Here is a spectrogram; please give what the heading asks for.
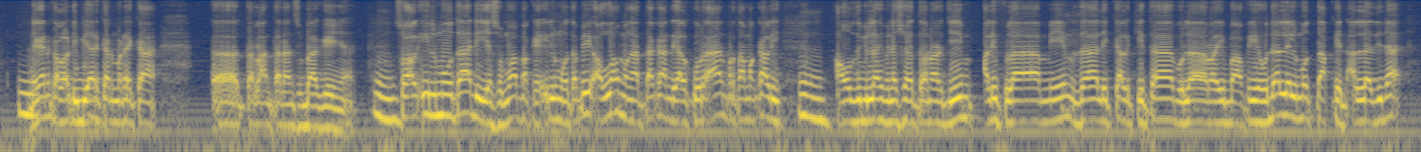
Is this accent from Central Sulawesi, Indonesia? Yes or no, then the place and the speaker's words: yes; Donggala, Central Sulawesi, Indonesia; born there; saya orang yang lahir di Donggala di Sulawesi sana ya, kebetulan Allah berikan apa rezeki kepada orang tua, datang di Jakarta ya, banyak bermain di Bandung, banyak di Jawa Barat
